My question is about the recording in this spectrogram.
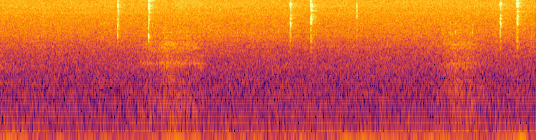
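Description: Faint, scattered clicks of a computer mouse and keyboard, about half a dozen short sharp clicks at uneven intervals.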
